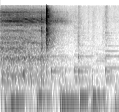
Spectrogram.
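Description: Tilt-head stand mixer motor running with a steady whirr while mixing cake batter, switched off with a click about a second in. Soft background music follows.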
